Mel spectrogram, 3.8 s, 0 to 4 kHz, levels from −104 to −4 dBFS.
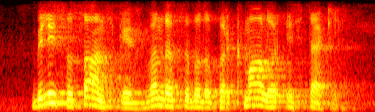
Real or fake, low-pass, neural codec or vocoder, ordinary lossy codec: real; 3.6 kHz; none; Opus, 16 kbps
